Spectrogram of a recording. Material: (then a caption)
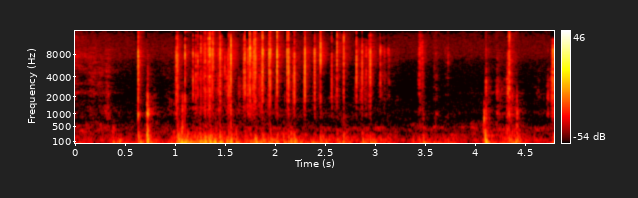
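Cardboard. A small pink notebook with a cardboard cover and paper pages is held in the hand while its pages are flipped and its cover is tapped with long nails. Sharp, dry clicks and taps mix with soft papery rustling over a low, quiet background, with a denser burst of tapping early on and a few isolated crisp taps later.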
